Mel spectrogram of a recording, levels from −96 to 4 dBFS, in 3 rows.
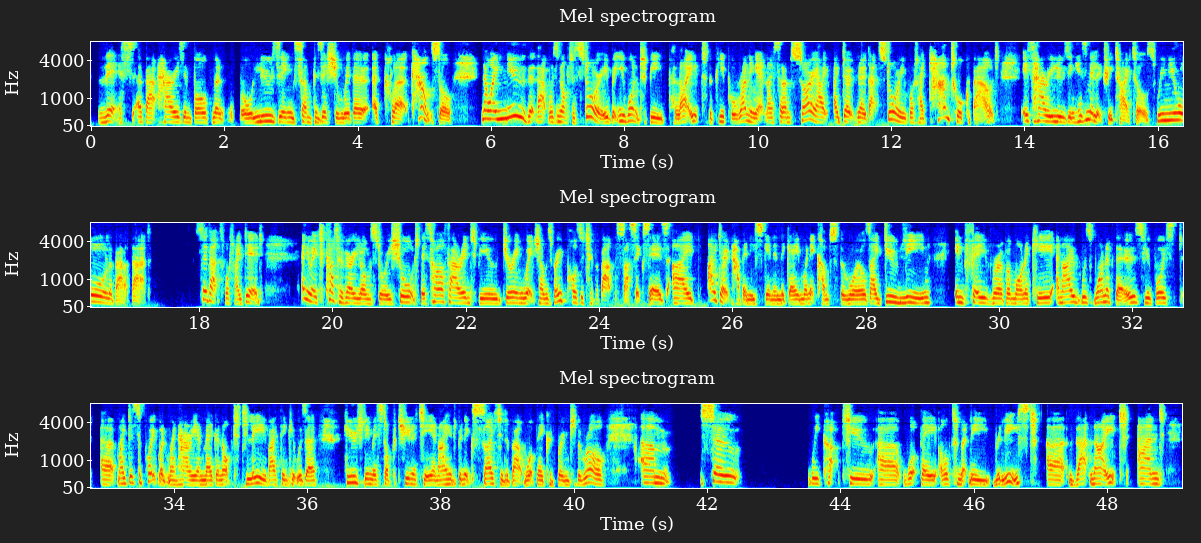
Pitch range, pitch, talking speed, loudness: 165-210 Hz, 180 Hz, 200 wpm, -15 LUFS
